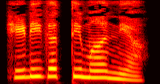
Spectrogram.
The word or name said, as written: ಹಿಡಿಗತ್ತಿಮಾನ್ಯ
